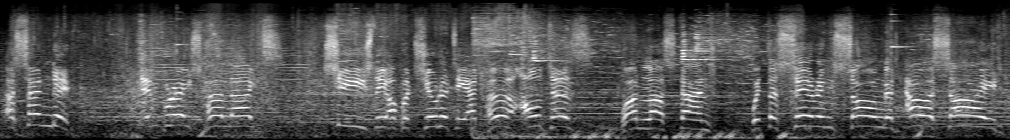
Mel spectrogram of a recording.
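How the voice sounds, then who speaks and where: A man's voice: very high-pitched, steady tone, takes it slowly. A man playing a zealous, solemn holy war commander in a video game, declamatory and resolute in his delivery. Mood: rallying, exultant, then grave, urgent. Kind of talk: dramatic video game acting. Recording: loud music behind the voice.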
